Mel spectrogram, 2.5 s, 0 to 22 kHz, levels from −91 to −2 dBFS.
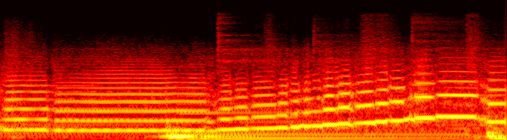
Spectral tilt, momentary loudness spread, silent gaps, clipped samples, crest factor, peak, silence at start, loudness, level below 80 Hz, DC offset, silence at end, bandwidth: -8.5 dB/octave; 5 LU; none; under 0.1%; 14 dB; -8 dBFS; 0 s; -24 LUFS; -38 dBFS; under 0.1%; 0 s; 8.4 kHz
